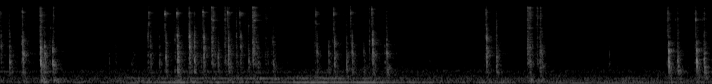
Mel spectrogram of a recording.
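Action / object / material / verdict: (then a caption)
tap / plastic mechanical keyboard with round metal keycaps / plastic / none. A black plastic Rymek retro mechanical keyboard with round copper keycaps is typed on with the fingertips of both hands. Bright, sharp clicky keystrokes come in quick bursts separated by short pauses, over a faint low hum.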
